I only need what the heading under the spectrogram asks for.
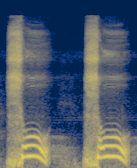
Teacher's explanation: Hu wastul halqi atau tengah tenggorokan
